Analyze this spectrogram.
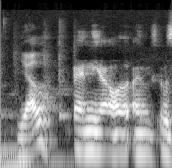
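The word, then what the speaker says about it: eñe: Enya is how you say it, of course, but it's the tilde.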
